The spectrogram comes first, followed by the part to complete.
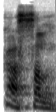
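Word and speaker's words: castle: अब देखिए एन, टी हो गया साइलेंट इन वर्ड के अंदर। वो वर्ड आप लिखोगे, आगे 5-10 वर्ड और लिखोगे तो आपको पता लगेगा कि यहाँ पर क्या है, टी अपना साइलेंट रहता है।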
